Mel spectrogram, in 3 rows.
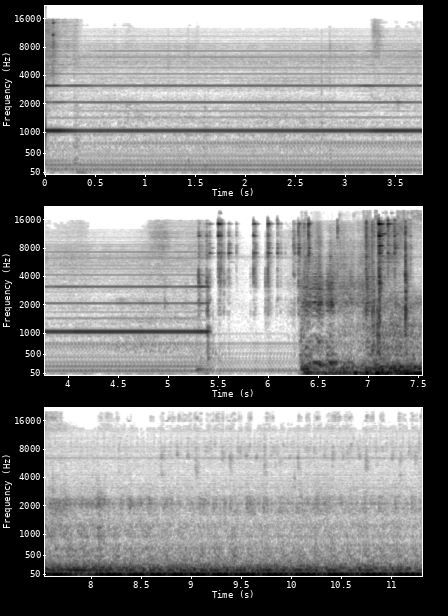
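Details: Chevy/GMC 6.5 turbo diesel truck after replacing the PMD (pump mounted driver) and fitting a higher-value resistor: short crank catches at once into steady, even diesel clatter at idle; healthy start and run.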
